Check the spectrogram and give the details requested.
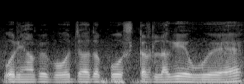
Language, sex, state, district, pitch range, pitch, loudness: Hindi, male, Haryana, Charkhi Dadri, 115-120 Hz, 115 Hz, -17 LUFS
